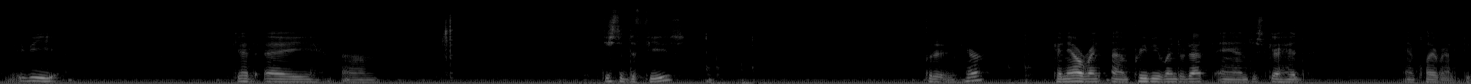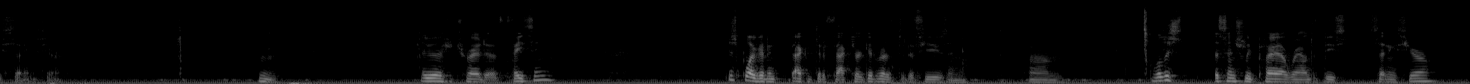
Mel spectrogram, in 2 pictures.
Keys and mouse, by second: 3.3-4.6 drag, 4.7-6.0 drag, 10.0 click, 10.3 shift+z, 14.2-16.7 drag, 16.8-22.0 drag, 23.5 x.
